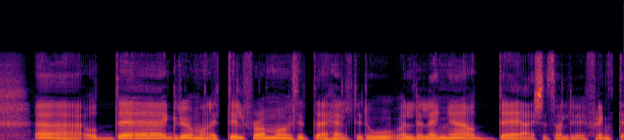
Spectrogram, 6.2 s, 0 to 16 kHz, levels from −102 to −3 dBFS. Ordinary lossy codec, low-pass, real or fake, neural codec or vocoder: none; 9.9 kHz; fake; vocoder, 22.05 kHz, 80 mel bands, Vocos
